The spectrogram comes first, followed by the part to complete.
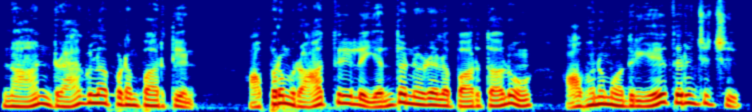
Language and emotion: Tamil, fearful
